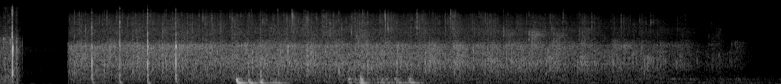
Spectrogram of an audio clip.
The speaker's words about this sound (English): So would you put your hands together and give a warm welcome to the Reverend Jimmy Bratcher.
